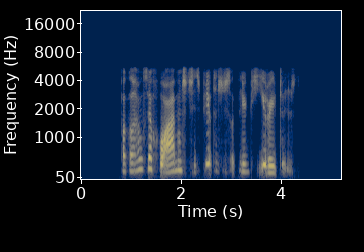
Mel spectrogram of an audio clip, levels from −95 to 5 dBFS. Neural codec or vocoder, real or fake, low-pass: autoencoder, 44.1 kHz, a latent of 192 numbers a frame, MeloTTS; fake; 5.4 kHz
